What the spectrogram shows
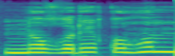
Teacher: کلمت نغرقہم میں غین ہے اور غین کی ادائیگی حلق کے اوپر والے حصے سے ہے. غین حروف تفخیم میں سے ہے تو ہم یہ حرف کو موٹی آواز میں پڑھیں گے. کیونکہ یہاں غین ساکن ہے تو ہمیں غین کو ظاہر کرنا ہے.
